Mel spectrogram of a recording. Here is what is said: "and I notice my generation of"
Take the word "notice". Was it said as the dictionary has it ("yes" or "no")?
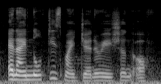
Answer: yes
